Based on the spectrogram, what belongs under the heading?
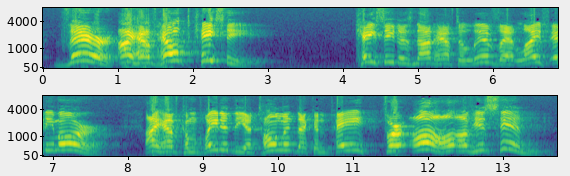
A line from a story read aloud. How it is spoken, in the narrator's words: He's shouting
